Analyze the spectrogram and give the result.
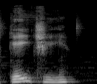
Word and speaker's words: Gaethje: If you look at Justin Gaethje's name, if you just look at it, how the fuck do you say that, right? Like, you wouldn't think it's Gaethje, but that's how you say it.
